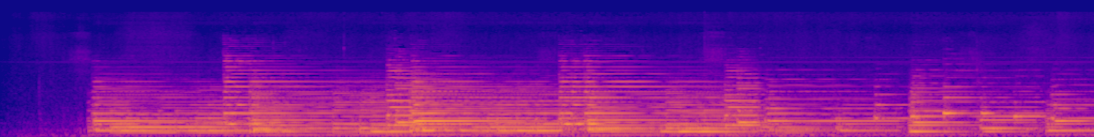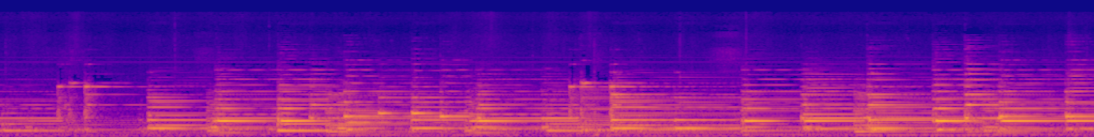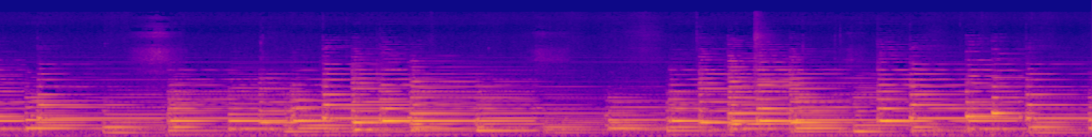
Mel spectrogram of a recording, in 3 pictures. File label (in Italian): solo piano; Puccini Turandot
